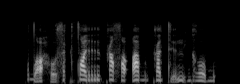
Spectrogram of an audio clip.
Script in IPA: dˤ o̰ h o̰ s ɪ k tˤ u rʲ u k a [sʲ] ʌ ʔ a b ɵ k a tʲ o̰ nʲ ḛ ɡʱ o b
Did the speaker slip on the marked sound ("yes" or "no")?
yes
